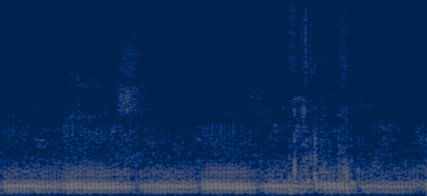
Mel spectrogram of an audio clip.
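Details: Nursing Ragdoll kittens beside their mum, kept warm on a heat mat during cold days and nights. A low rhythmic purr rolls steadily in repeated pulses, with a few soft rustles partway through.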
